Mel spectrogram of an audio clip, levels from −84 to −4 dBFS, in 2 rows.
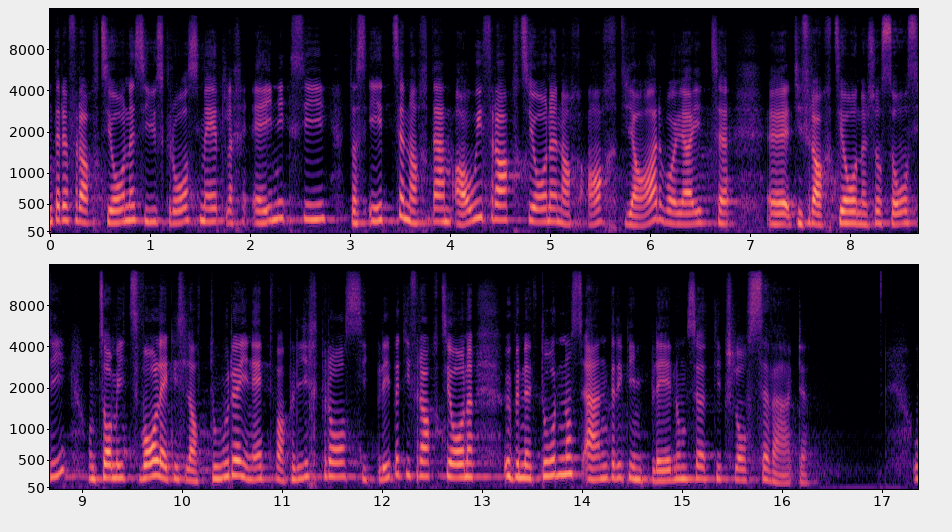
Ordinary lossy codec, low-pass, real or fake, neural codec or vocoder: MP3, 96 kbps; 14.4 kHz; fake; autoencoder, 48 kHz, 32 numbers a frame, DAC-VAE, trained on Japanese speech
